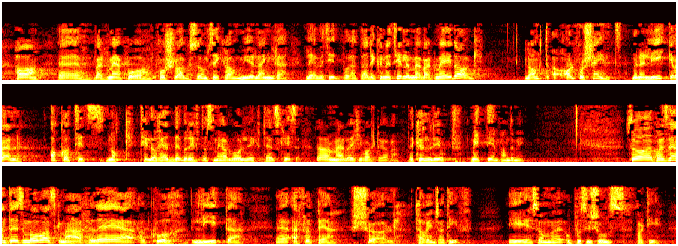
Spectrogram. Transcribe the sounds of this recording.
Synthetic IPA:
hɑɾ | ʋæʈːmɛpʰɔfɔʂlɑːɡsɔmsɪkɾəɑmyːəlɛŋɾəleːʋət̪ʰiːd̪pʰɔd̪ɛt̪ːəhæːɖɪkʰʉnːət̪ʰɪlːɔmɛʋæʈːmɛɪd̪ɑːɡ | lɑŋt̪ɑlt̪fɔʂæɪnt̪mɛnɛliːkəʋɛlː | ɑkːʉɾɑt̪ʰːɪd̪snɔkːt̪ʰɪlɔɾɛd̪ːəbəɛd̪ɾɪft̪əʂɔmæɑlʋoːɾɭɪlɪkʋɪd̪ɪeːt̪skʰɾiːsəd̪̥ɛhɑd̪əmɑhɛlːəɾɪçːəʋɑːlt̪ɔjøːɾə̰d̪̥ɛkʰʉnːəd̪ɪjʊʈːmɪt̪ːɪɛnpʰɑnd̪ɛmiː | sɔpɾɛs̬ɪd̪ɛnt̪̚d̪ɛsɔmoːʋəɾɑskəmæɪhæːɾd̪ɛːɾkʰʊɾliːt̪ə | ɛfɛpʰeːʂøːlt̪ʰɑːɾɪnɪsɪɑt̪ʰiːʋ | ɪsɔmʊpʊsɪʂuːnspʰɑʈʰiː

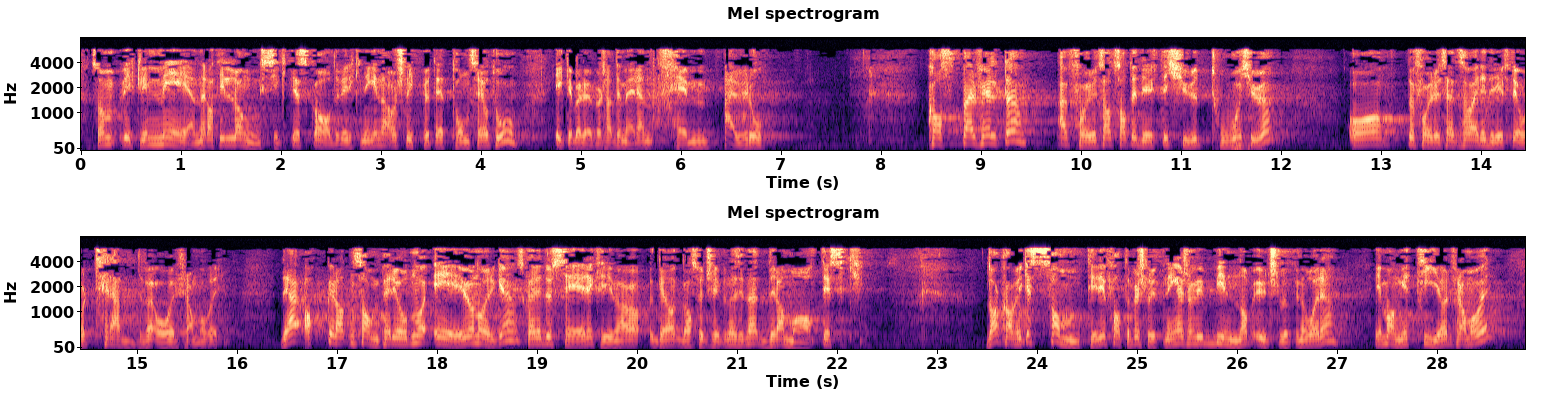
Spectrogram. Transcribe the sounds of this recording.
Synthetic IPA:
sɔmʋɪɾkəlɪmeːnəɾɑt̪̚d̪ɪlɑŋsɪkt̪ɪəskɑːd̪əʋɪɾknɪŋənəɑ̰ʋʂɭɪpːəʉːt̪ɛt̪ʰːɔnseːʊt̪ʰuːɪkːəbəløːpəʂæɪt̪ɪlmeːɾɛnfɛmʔɑ̰ʉɾʊ | kʰɑst̪̚bæɾfɛlt̪əʔæɾfɔɾʉːt̪sɑt̪ːsɑt̪ːɪd̪ɾɪft̪ɪçʉːət̪ʰuːɔçʉːə | ʔɔd̪ɛfɔɾʉːt̪sɛt̪ːəsɔʋæːɾəd̪ɾɪft̪ɪoːʋəʈʰɾɛd̪ʋəʔoːɾfɾɑ̰mo̰ːʋə̰ɾ | d̪ɛæɾʔɑkːʉɾɑt̪̚d̪ɛnsɑmːəpʰæɾɪuːd̪n̩ʋʊɾeːʉːɔnɔɾɡəskɑɾɛd̪ʉseːɾəkʰɾiːmɑɡɑsʉːt̪ʂɭɪpːənəsiːnəd̪ɾɑmɑːt̪ɪsk | d̪ɑkʰɑnʋɪɪkːəsɑmt̪ʰiːd̪ɪfɑt̪ːəbəʂɭʉt̪nɪŋəʂɔmʋɪbʏnːəɔpːʉːt̪ʂɭʉpːənəʋoːɾəɪmɑŋːət̪ʰiːəoːɾfɾɑmːoːʋəɾ

